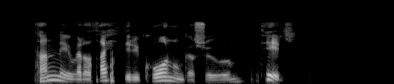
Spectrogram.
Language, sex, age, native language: Icelandic, male, 20-29, Icelandic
